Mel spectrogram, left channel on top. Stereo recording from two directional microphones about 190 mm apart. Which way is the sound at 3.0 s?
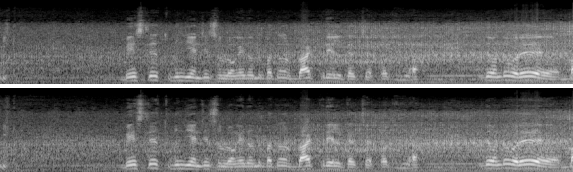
10° right (ahead or behind).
